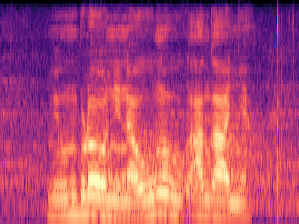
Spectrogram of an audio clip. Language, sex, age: Venda, male, 21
